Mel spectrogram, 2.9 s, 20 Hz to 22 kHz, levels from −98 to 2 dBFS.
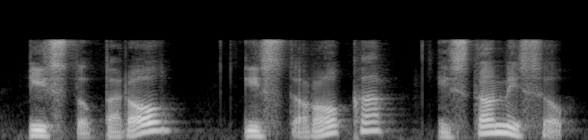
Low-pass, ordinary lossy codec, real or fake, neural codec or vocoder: none; none; fake; codec, 16 kHz, 1 kbps, FunCodec, trained on LibriTTS, 50 frames a second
